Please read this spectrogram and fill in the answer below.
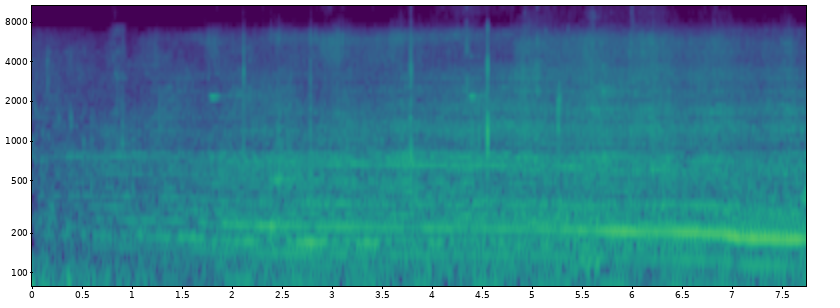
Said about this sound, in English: So here we are at the Bundaberg Rum Powerboat races for day 2.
